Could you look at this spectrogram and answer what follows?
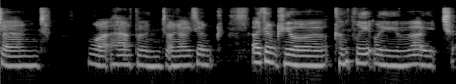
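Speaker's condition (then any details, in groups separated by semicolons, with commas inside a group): Moebius syndrome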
